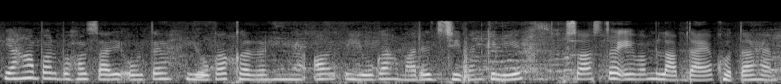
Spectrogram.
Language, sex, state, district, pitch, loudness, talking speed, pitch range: Hindi, female, Chhattisgarh, Raipur, 235 Hz, -14 LUFS, 155 wpm, 220-250 Hz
